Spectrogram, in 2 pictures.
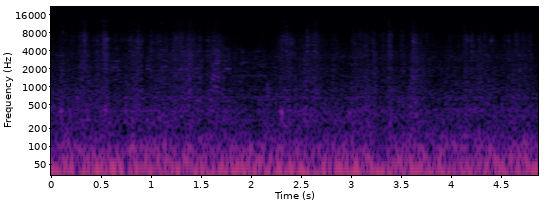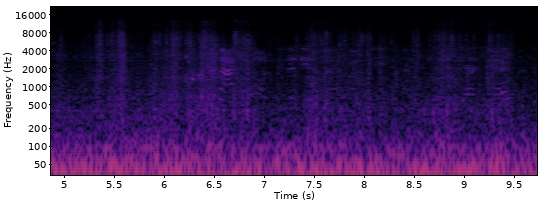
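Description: A vehicle's engine rumbles steadily from inside the cabin.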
